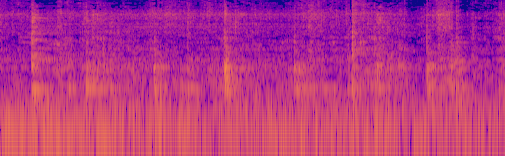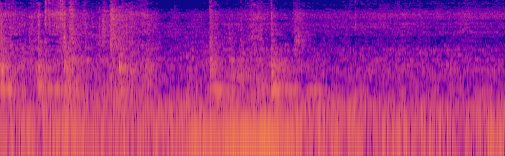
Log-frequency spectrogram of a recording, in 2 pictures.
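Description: Metal spoon stirring coconut milk in a metal pot, with irregular light clinks and scrapes against the pot. The milk is being heated with sugar and salt to dissolve them.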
